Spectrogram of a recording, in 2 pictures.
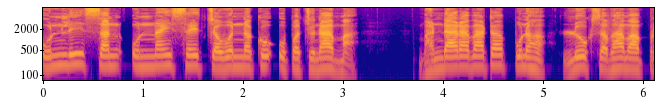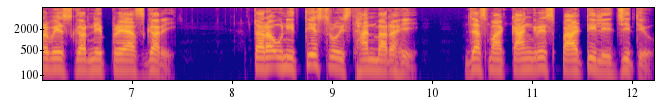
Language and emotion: Nepali, neutral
